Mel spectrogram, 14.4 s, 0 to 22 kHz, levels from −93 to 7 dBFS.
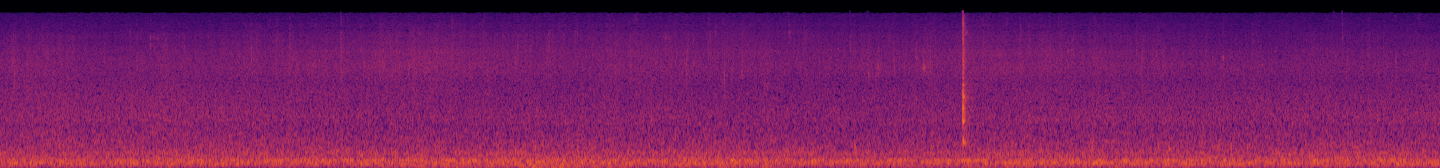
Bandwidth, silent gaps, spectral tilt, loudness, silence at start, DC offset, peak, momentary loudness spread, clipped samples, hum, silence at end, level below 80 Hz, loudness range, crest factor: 16 kHz; none; -4 dB/octave; -33 LUFS; 0 s; under 0.1%; -4 dBFS; 2 LU; under 0.1%; none; 0 s; -46 dBFS; 2 LU; 28 dB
